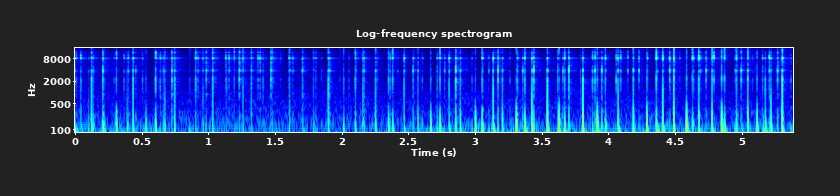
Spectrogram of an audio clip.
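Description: A small clear glass jar with a gold metal lid, full of colourful wrapped sweets, is held and tapped and scratched with long nails. The result is a dense, rapid stream of sharp clicks and scratches with a bright, high glassy ring, while the sweets rattle inside.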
